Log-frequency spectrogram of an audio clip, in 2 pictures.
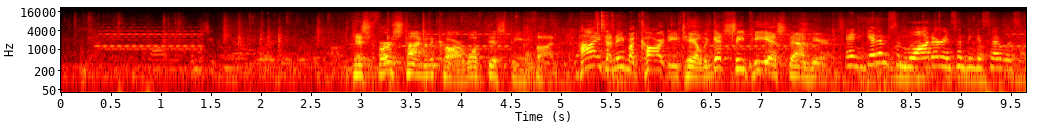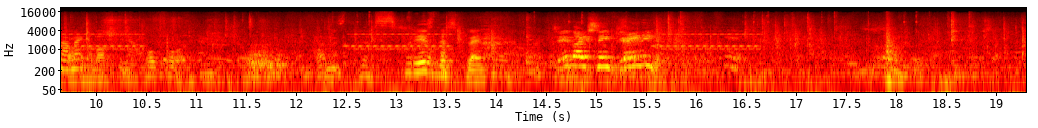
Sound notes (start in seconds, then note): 0.2 telephone ringing; 12.4 telephone ringing; 15.1 telephone ringing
